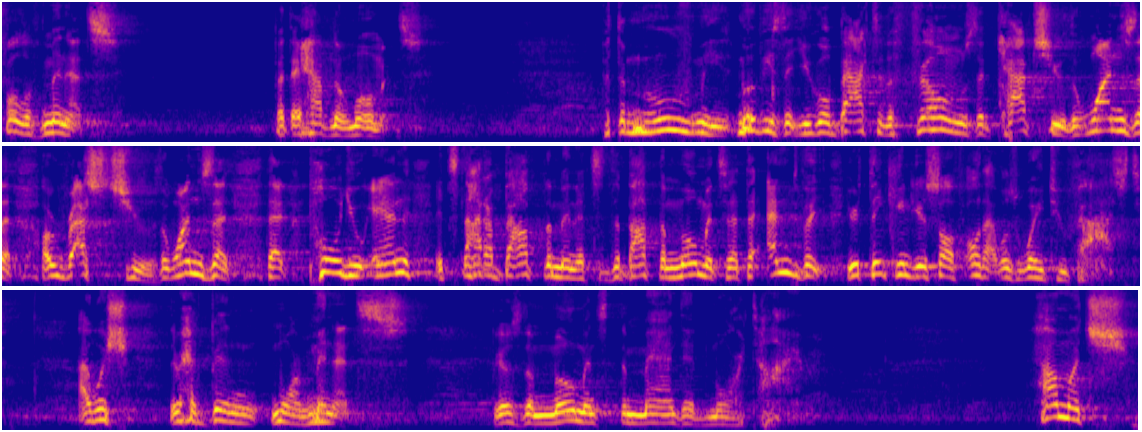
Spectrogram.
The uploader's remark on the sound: at Mosaic Hollywood, 09/30/2018 at the 8pm gathering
